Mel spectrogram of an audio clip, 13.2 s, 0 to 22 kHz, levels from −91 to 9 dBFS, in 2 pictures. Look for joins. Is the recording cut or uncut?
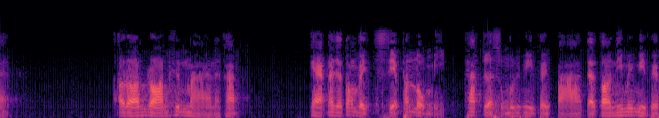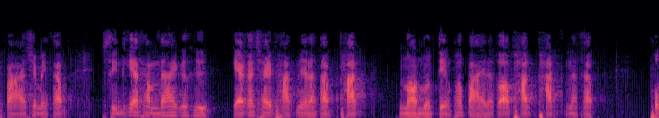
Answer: uncut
